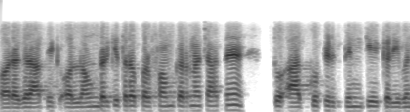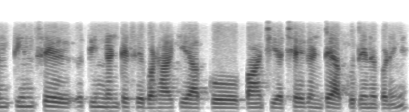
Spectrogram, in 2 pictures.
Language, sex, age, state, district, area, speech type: Urdu, male, 45-60, Delhi, South Delhi, urban, conversation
